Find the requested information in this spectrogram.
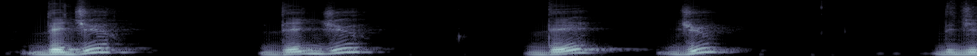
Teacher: this goes with the first idea when you're connecting words but when you're connecting words and you have a D and a y together it becomes like a J sound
